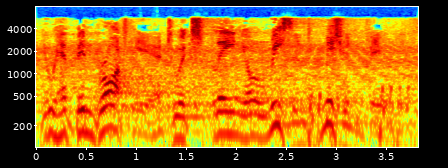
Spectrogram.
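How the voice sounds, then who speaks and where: An actor playing a cruel, powerful council leader in a science fiction radio drama, condescending and menacing. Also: male voice, medium pitch, very animated, normal speed, close to an everyday voice. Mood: cold authority. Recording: muffled echoing hall, loud music behind.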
